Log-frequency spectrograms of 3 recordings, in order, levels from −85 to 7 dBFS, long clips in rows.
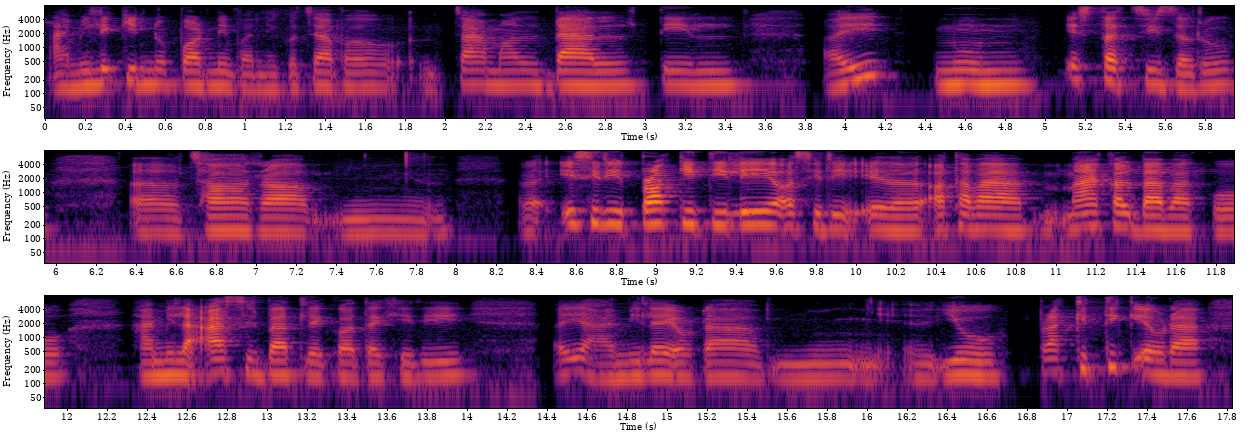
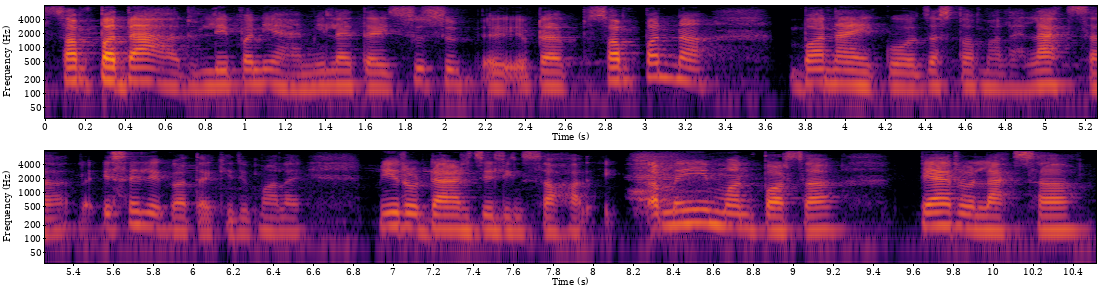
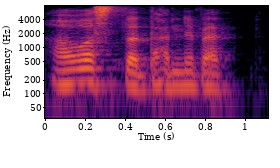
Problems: none marked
